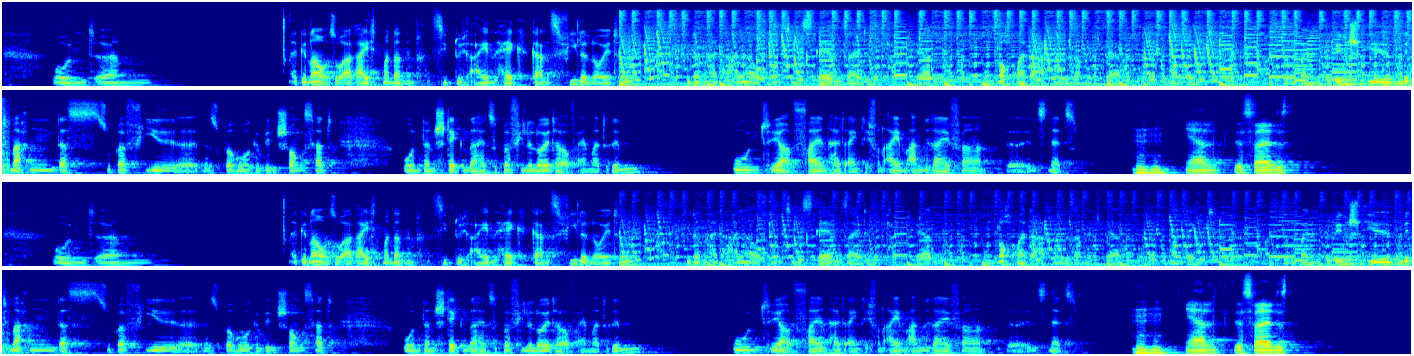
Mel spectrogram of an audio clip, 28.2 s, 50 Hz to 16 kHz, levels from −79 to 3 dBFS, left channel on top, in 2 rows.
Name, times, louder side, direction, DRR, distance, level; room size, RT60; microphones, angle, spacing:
voice 1, 0.0-1.5 2.9-9.5 9.8-20.5 21.4-24.8, left 2 dB, 30° left, 11 dB, 0.8 m, -37 dB
sound 1, 6.2-14.2, left 7 dB, 90° left, 0.4 m, -36 dB
voice 2, 25.4-26.9, right 2 dB, 20° right, 10 dB, 0.4 m, -30 dB
25.5 x 8.8 x 5.2 m, 0.82 s
head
